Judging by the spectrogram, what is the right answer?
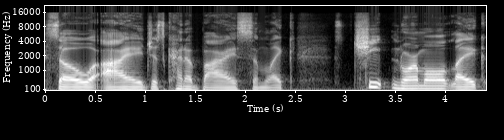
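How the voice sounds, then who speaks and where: On a very clean recording with a silent background, a man with a Canadian accent and an ordinary speaking voice talks at a fairly slow pace, fairly low in pitch, with ordinary pitch variation. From Canada. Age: 20s. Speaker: podcast host. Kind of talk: casual chat.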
